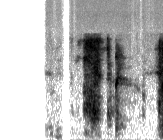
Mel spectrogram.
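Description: Near silence, then a faint, low voice murmuring in the second half, just before speech resumes.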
